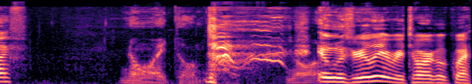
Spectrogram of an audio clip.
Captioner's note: host laughs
